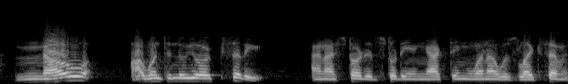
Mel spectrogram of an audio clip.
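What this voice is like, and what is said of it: British-sounding, self-made accent. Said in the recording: “Where the hell's that accent coming from? ... it sounds like one you actually created ... People say I have a British accent ... nobody raised in Florida or New York City says studying. Nobody talks that way, except you”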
